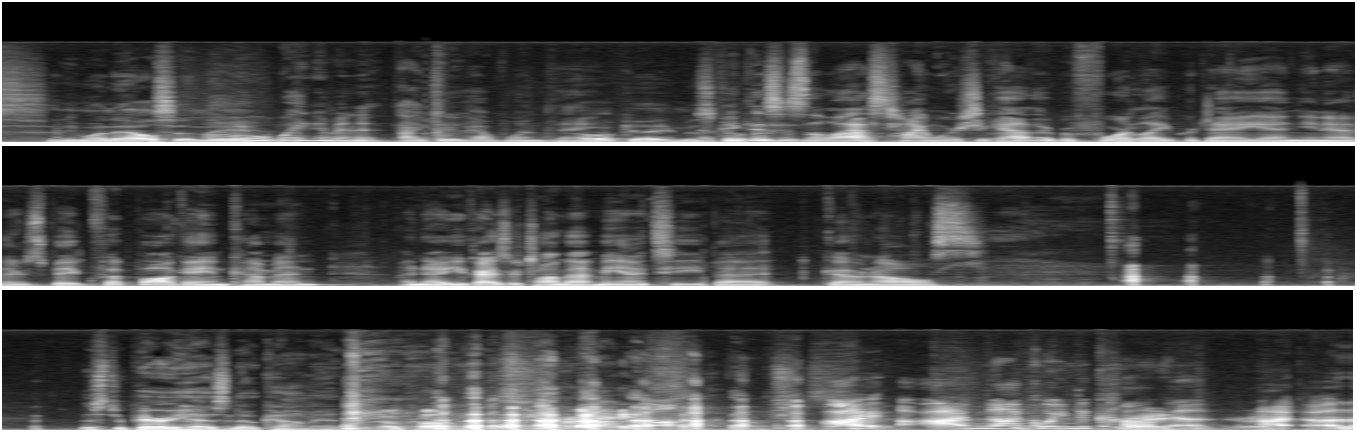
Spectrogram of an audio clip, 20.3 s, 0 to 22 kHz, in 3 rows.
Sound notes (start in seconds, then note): 11.4 people chuckling; 17.0 people laughing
